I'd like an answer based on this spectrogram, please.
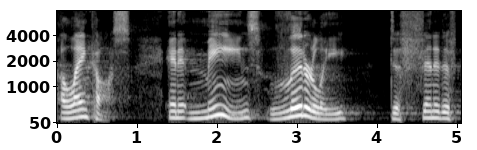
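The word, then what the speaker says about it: ἔλεγχος: New Testament that it's used here and it's pronounced elenos and it means literally definitive proof so if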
